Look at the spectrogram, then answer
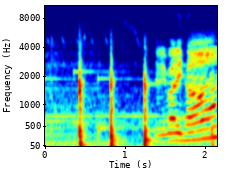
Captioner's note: knocking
